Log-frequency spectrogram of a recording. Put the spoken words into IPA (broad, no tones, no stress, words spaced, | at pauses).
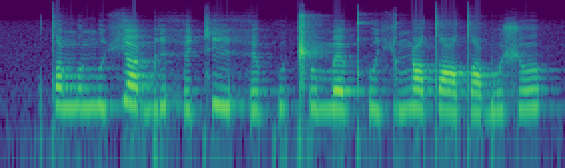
tˤuŋʷɛŋuça ɡ͡bihɪci hɪ kʷɪǁumɛ kʷʰeçʊŋʷi tˤa tˤɛbuʃʊ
